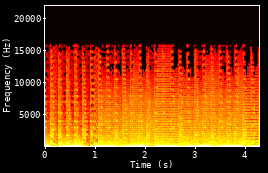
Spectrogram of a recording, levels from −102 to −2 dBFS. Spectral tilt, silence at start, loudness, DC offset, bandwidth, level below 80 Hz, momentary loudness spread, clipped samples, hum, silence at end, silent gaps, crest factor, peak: -5.5 dB/octave; 0 s; -15 LUFS; under 0.1%; 14 kHz; -12 dBFS; 3 LU; under 0.1%; none; 0 s; none; 12 dB; 0 dBFS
